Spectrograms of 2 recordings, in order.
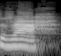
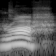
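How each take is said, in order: First: The vowel is open and light, like 'a'. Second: The vowel is heavy and rounded, like 'o'. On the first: The speaker calls it wrong. "Not রাহ" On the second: The speaker calls it right. "রহ নট রাহ"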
